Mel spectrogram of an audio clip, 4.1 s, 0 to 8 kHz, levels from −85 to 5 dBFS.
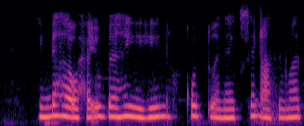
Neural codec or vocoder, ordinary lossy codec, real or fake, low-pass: none; Opus, 16 kbps; real; 7.2 kHz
